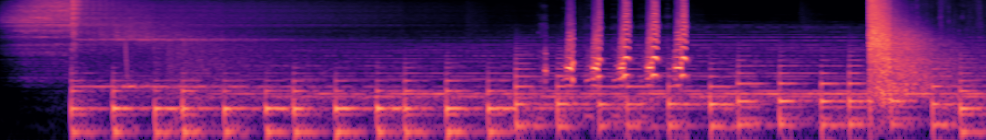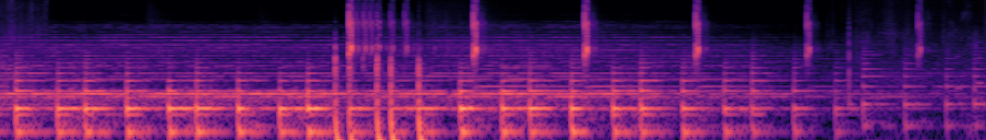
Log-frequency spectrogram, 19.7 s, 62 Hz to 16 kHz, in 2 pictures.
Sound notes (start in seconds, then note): 0.1 bright music; 5.4 goose call honking; 8.7 gun booming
